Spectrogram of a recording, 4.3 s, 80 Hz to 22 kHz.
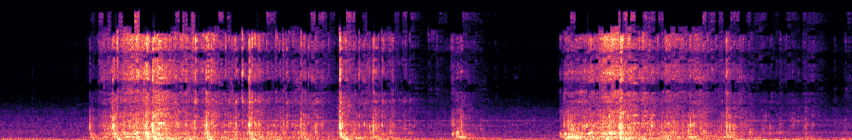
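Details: Go-kart with a 5.5 hp Briggs & Stratton single-cylinder, after sitting about a week and a half. It catches in uneven bursts, surging and dying, sounding restricted; the cause was a loose throttle cable whose hanger came out.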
